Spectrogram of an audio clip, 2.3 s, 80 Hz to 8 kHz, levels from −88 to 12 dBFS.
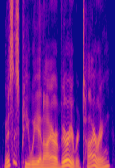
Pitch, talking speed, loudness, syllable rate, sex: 170 Hz, 180 wpm, -16 LUFS, 6.0 syllables/s, male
